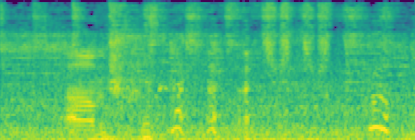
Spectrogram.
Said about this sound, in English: Car.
